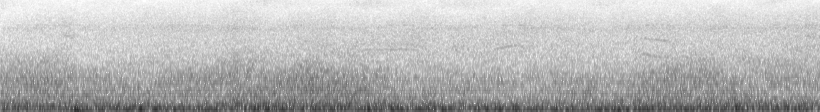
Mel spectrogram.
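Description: A steady, low roar of air traffic from Miami International passing overhead in the Everglades and Biscayne National Park area, a deep continuous rumble that holds at an even loudness throughout without rising or fading away.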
